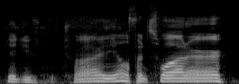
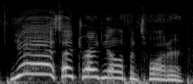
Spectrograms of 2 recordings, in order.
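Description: First: Put-on husband, slightly raised pitch; husband asking. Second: Very high falsetto retort; hammed-up shrieky wife; exasperated wife. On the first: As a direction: ask it in a mild cartoon husband voice. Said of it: "Husband comes downstairs". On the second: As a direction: fire it back in an exasperated squeal. Exasperated wife answers husband.

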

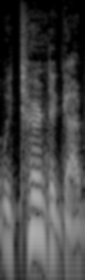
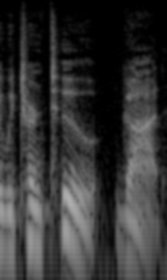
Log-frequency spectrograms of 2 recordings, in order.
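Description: First: Said in the usual way. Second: "we turn to God" slowed, each word weighed; slow emphasis. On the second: Real, not acted. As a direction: lean on "to God" slowly.

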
